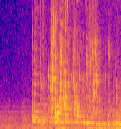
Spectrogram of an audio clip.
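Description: Water poured into a pan while making a professional shine glaze with glucose, a steady splashing fill that starts abruptly and continues close by without talk.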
